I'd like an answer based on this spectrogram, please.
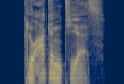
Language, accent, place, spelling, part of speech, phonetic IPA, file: German, Germany, Berlin, Kloakentiers, noun, [kloˈaːkn̩ˌtiːɐ̯s], De-Kloakentiers.ogg
- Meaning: genitive singular of Kloakentier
